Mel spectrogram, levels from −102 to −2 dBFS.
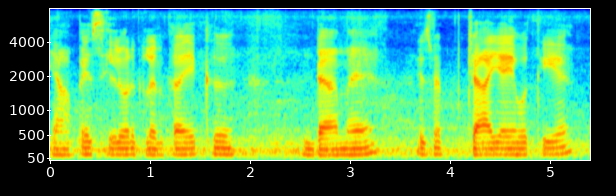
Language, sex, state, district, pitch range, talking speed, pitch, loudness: Hindi, male, Uttar Pradesh, Lalitpur, 115-120 Hz, 110 wpm, 120 Hz, -23 LUFS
